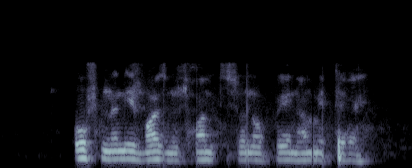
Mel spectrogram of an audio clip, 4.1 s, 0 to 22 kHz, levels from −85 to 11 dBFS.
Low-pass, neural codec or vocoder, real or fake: 5.4 kHz; codec, 24 kHz, 6 kbps, HILCodec; fake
